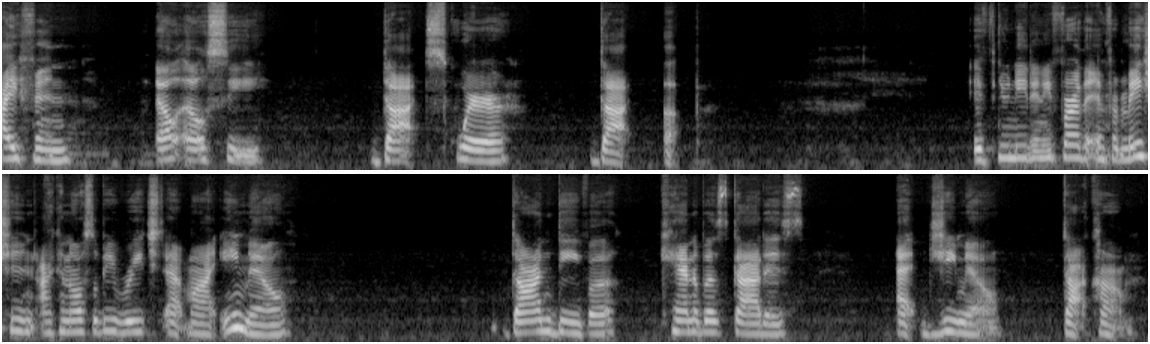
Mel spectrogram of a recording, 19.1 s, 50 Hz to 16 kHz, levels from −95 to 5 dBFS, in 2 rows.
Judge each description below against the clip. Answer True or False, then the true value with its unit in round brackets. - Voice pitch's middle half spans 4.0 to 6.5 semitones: False (2.9 semitones)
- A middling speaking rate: False (80 wpm)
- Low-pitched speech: False (210 Hz)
